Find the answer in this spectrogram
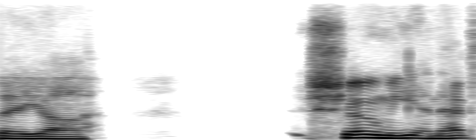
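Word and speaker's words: Xiaomi: it I want to mention it's called a show me okay if you haven't heard of show me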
